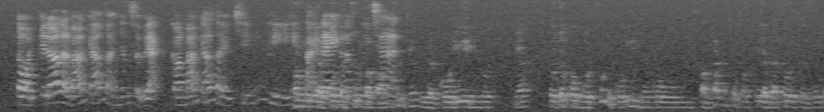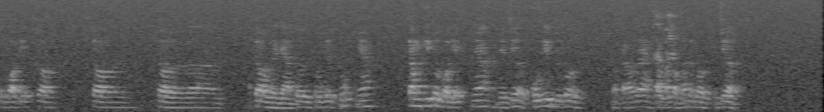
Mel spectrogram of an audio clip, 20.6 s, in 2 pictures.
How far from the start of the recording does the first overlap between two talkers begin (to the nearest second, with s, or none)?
4 s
